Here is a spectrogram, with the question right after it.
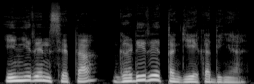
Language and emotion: Santali, neutral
